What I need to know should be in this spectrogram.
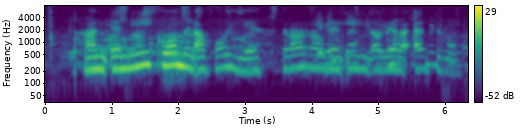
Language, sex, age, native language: Icelandic, female, 13, Icelandic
